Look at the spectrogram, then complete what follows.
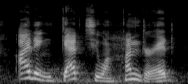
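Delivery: ordinary delivery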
